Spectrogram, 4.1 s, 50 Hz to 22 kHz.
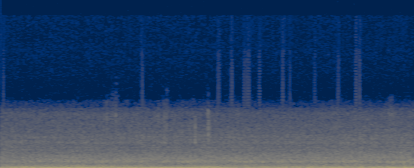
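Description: Cabin view from a 2025 Subaru Forester Touring with a CVT as it accelerates: a steady low engine and road rumble with a smooth rising whir, no talking.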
